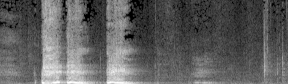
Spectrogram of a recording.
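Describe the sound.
Someone with a hoarse voice clears their throat in three loud, rasping bursts in quick succession, followed by a few faint, quieter sounds.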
